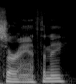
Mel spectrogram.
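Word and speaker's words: Seranthony: is that guy's name sir anthony sure is it's pronounced sir anthony yeah like he's knighted that's like a real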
